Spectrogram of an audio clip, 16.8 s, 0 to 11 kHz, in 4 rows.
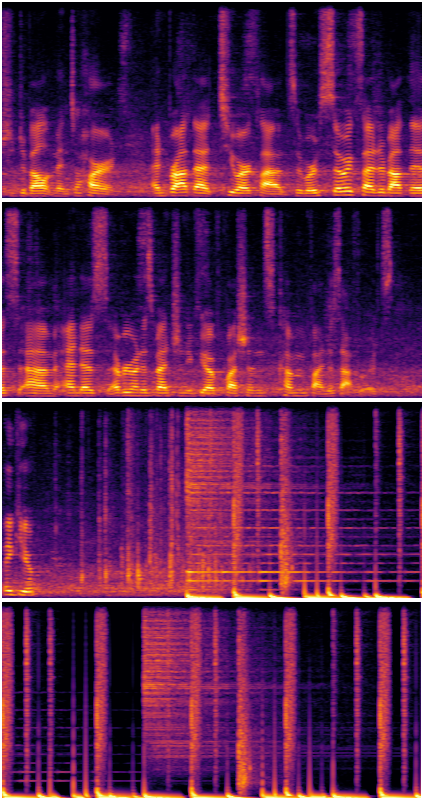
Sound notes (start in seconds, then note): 8.9 applause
